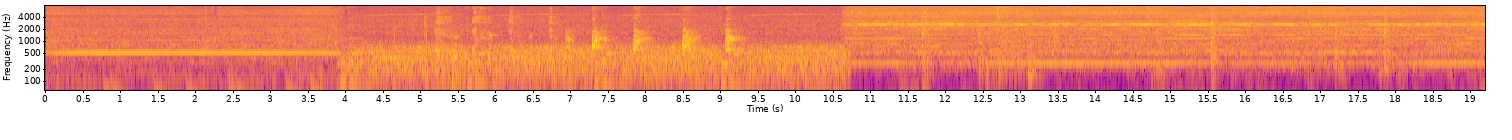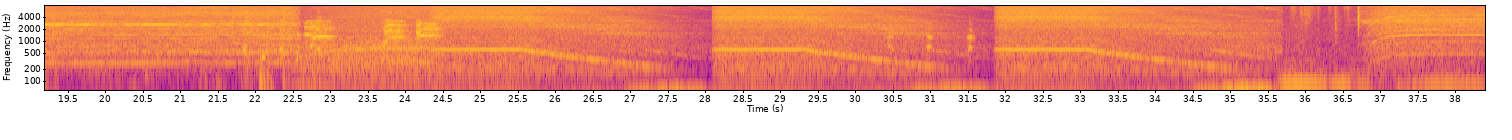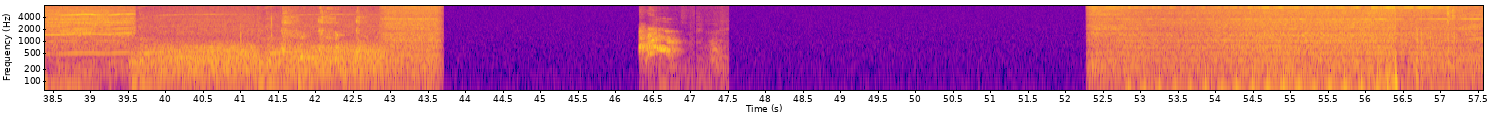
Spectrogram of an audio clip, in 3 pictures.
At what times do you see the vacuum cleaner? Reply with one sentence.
You can hear the vacuum cleaner from 0.0 to 43.8 s and from 52.2 to 57.5 s.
